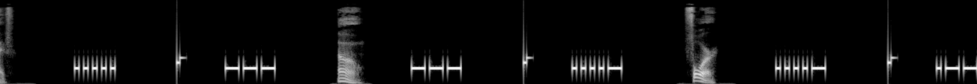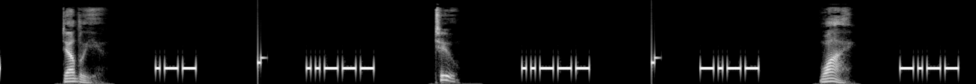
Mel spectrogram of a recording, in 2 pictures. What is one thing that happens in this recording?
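A telegraph key taps out short and long steady beeps in quick bursts.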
